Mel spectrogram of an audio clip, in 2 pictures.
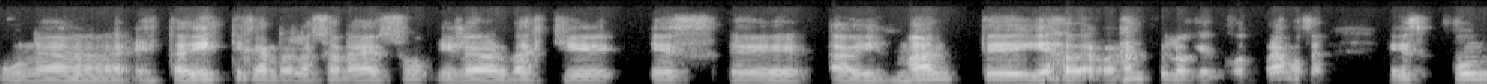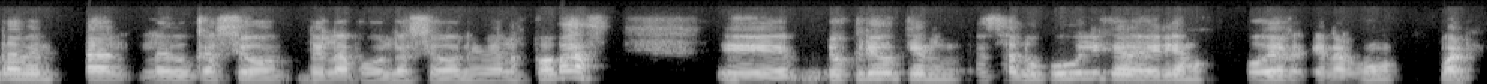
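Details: Adult male speaker; normal speech.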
